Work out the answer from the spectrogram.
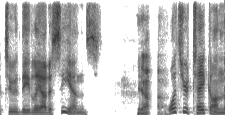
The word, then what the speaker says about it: Laodiceans: to a letter to the laodiceans or the laodiceans if you want to give a more greek accurate pronunciation there's this reference to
